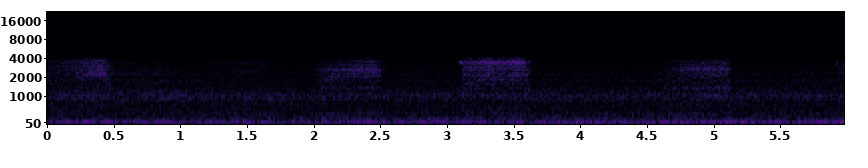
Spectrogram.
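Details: Owl on the evening of March 18, 2016, at 8:00 PM, arriving with a gopher. Harsh, breathy hissing bursts, each about half a second, come four times over a steady low electrical hum.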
